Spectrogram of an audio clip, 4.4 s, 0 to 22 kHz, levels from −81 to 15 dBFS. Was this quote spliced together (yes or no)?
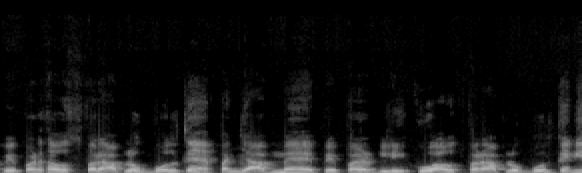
no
